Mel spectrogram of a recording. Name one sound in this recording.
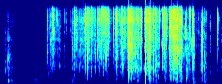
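A foil wrapper crinkles and tears open close by.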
